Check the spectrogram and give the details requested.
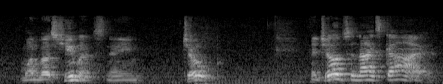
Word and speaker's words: Job: Oh, spelled job. Okay, but pronounced Job.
